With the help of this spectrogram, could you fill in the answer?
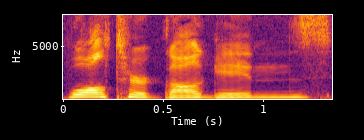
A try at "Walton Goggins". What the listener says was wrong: Not Walter. Walter would be normal. Walton. Goggins.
